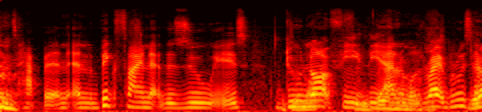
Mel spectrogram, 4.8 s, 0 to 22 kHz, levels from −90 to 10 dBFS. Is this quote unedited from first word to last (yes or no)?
yes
